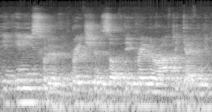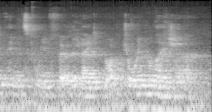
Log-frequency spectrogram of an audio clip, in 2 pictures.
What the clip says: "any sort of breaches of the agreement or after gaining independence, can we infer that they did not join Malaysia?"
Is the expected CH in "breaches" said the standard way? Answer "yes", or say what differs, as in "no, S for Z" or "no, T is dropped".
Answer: yes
